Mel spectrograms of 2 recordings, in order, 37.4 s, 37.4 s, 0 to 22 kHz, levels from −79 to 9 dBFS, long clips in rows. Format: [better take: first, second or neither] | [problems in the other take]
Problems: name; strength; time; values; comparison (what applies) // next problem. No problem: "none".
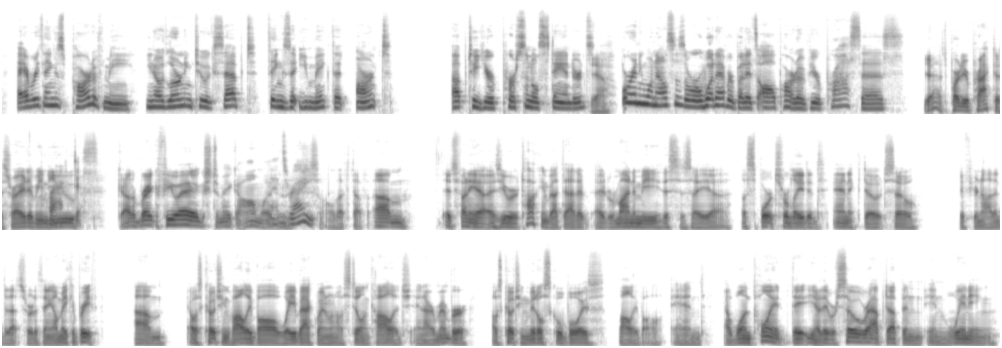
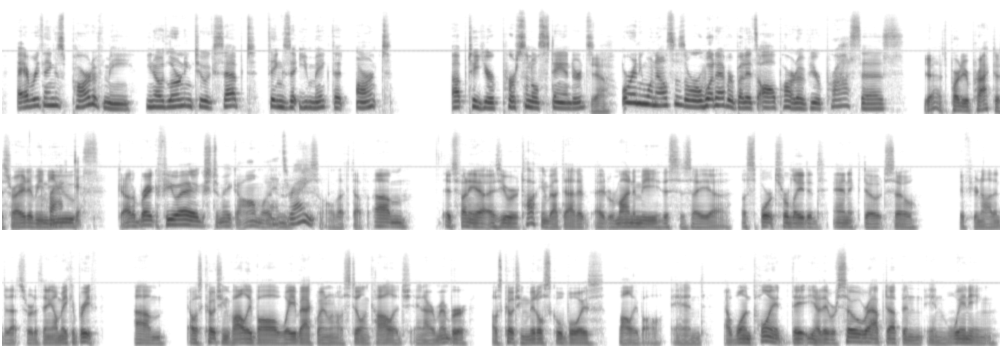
first | high-pitched whine; faint; throughout; 4.5 kHz, 35 dB below the speech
